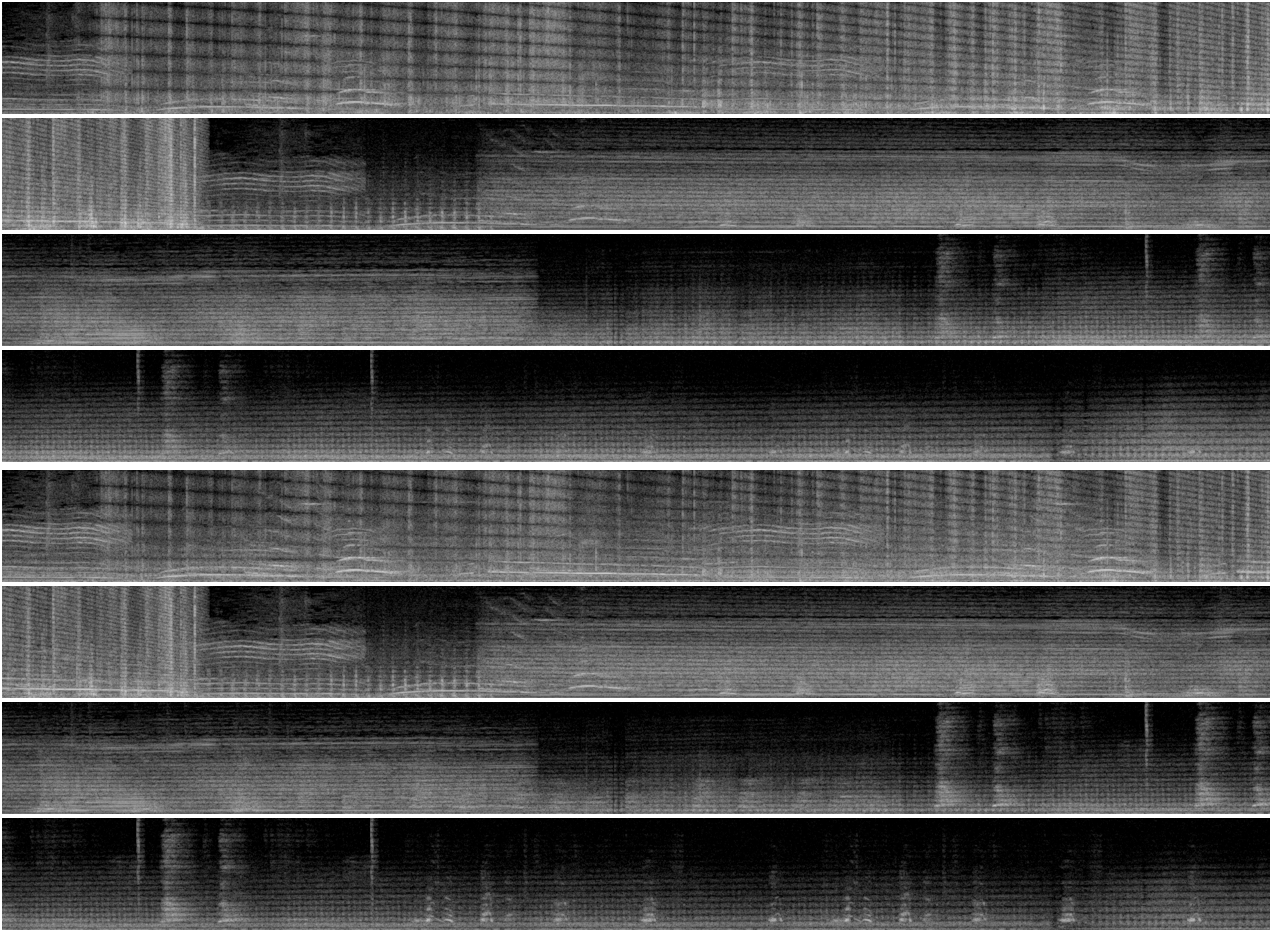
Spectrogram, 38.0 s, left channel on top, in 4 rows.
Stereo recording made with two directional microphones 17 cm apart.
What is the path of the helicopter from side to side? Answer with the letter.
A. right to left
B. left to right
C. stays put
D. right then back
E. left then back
A.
